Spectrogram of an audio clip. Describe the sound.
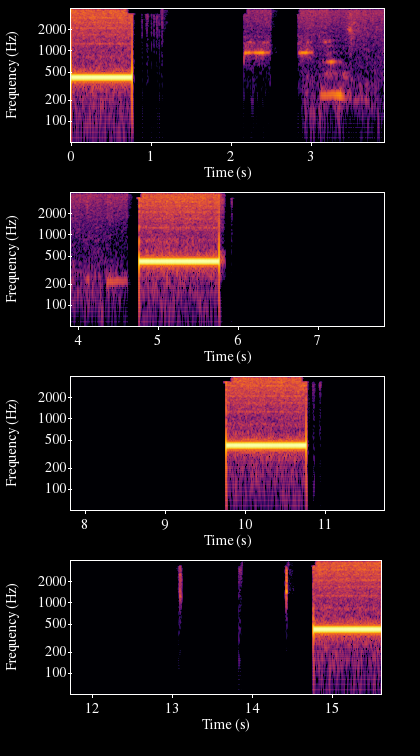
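Telephone ringback tone while a call is forwarded to an operator: a steady single-pitched tone lasting about a second repeats four times at roughly five-second intervals, with faint short blips and clicks in the gaps.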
